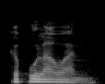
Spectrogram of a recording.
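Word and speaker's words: kepulauan: as maritime Southeast Asia the Malays called kapulawan the Malay word pulao means island kapulawan means archipelago right so there the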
